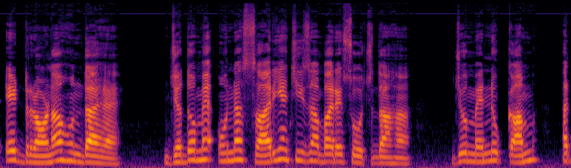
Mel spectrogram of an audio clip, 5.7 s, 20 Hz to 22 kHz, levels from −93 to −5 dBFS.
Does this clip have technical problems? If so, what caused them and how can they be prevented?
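Yes, video or display buzz: a screen or video cable couples into the audio throughout, adding a faint 50 Hz field-rate buzz and a 15.6 kHz line-rate whine well below the speech. Prevent it by routing audio cables away from displays and video leads, using balanced lines, and grounding all gear to a common point.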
